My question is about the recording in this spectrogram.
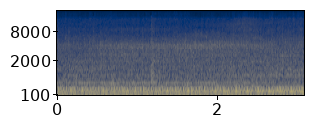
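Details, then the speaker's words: Four-cylinder carbureted bike, stubby exhaust, stock air filter, jets reduced to 155s (140 stock), possibly still slightly rich; rich running fixed: steady even idle, smooth low hum, no misses; runs beautifully; normal idle. "now that's now sorted it runs beautifully just up and down the hill then lovely"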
